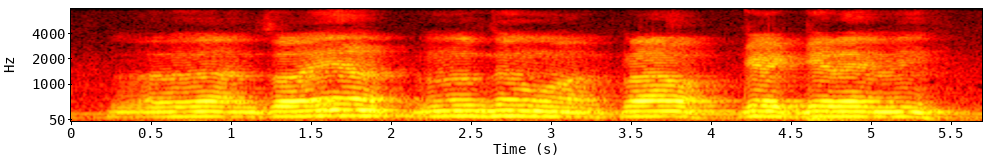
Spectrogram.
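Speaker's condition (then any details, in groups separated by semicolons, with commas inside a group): Amyotrophic lateral sclerosis; speech onset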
